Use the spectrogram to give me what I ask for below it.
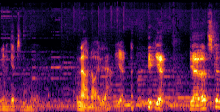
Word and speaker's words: Mun: Well, so the Mun it's actually pronounced Moon. Is it really? It is, yeah. I'm gonna call it the Mun.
